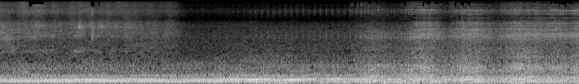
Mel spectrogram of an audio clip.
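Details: Yamaha Mio scooter after fixing bogging, caused by a broken carburetor intake manifold hose; jet needle refitted: steady, even low engine drone holding speed without stumbling or bogging, running cleanly off choke. Normal running.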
